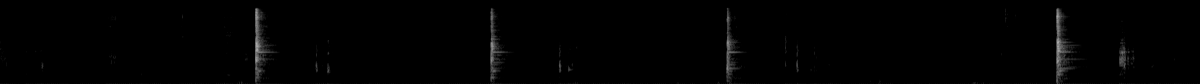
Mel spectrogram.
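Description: Sharp clinks of metal cooking utensils at a wok: four loud ones about every two to three seconds, each with a short ring, and a few fainter taps between.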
